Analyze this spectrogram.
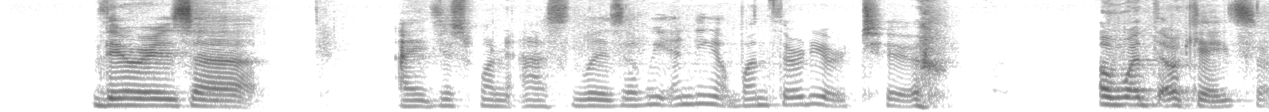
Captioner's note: laughs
